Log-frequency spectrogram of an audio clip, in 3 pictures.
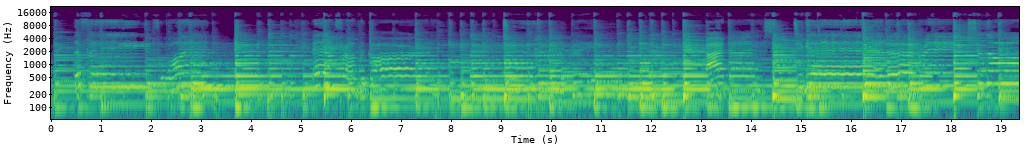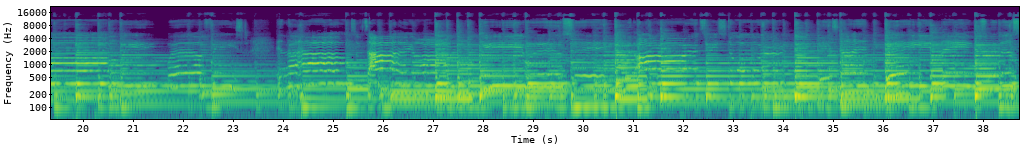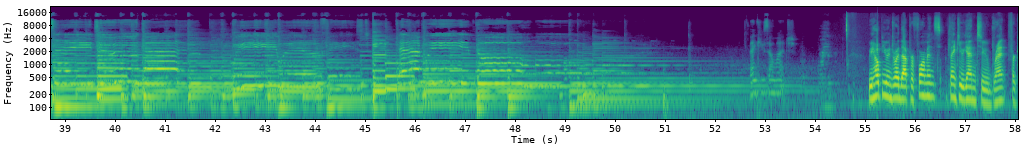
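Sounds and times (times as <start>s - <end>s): woman singing: 0.0s - 50.6s
acoustic guitar strumming: 0.0s - 57.8s.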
